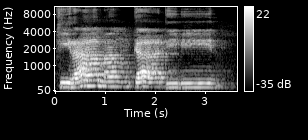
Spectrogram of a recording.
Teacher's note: qiraah Warsh ra dalam keadaan muraqqaqah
